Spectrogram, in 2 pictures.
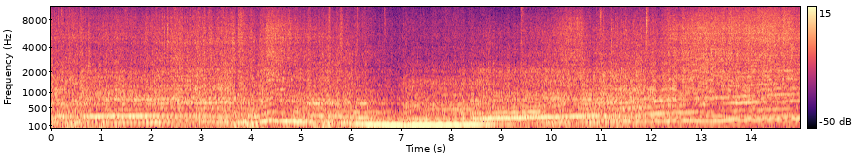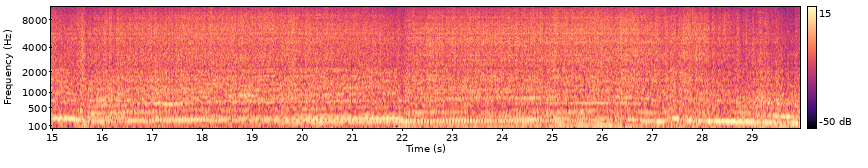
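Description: Alfa Romeo 1750 GTV's twin-cam four-cylinder engine racing, heard from inside the cabin. The revs climb for long stretches and fall away twice when the car slows for corners. About halfway through the pitch drops sharply at a gear change.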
